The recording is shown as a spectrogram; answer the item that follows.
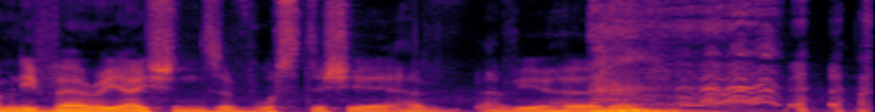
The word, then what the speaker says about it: Worcestershire: Ben and I are, how many variations of Worcestershire have you heard of? I think my mum's English and she calls it Worcester. Yeah, Worcester. I've heard, obviously, like the American pronunciation of it is like Worcestershire.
